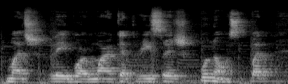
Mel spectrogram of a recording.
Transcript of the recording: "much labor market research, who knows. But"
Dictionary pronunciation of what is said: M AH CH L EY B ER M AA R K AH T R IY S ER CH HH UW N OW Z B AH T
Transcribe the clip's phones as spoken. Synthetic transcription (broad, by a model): M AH CH L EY B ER M AA R K AH T R IY S ER CH HH UW N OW S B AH T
